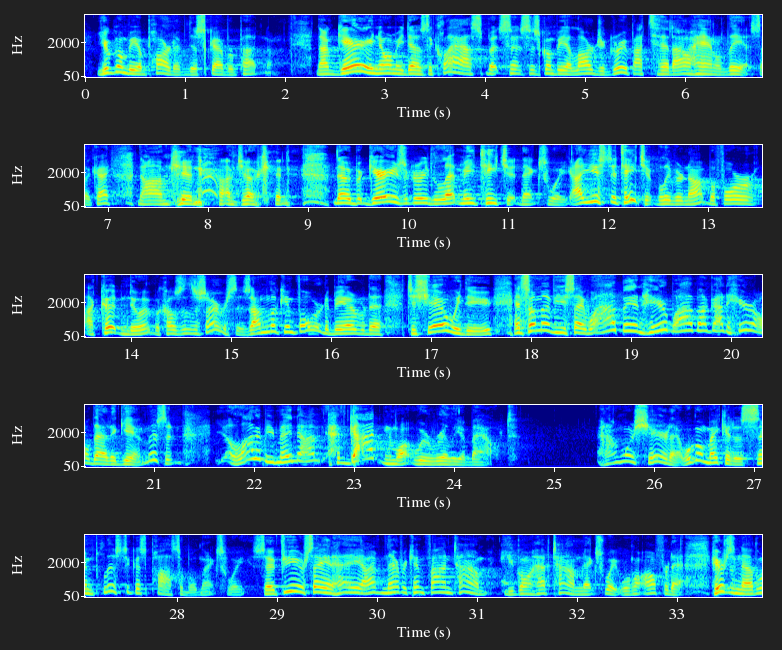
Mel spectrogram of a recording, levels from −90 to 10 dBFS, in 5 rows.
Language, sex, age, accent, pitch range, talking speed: English, male, 50-69, American, 175-250 Hz, 260 wpm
